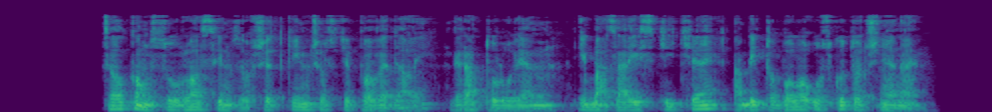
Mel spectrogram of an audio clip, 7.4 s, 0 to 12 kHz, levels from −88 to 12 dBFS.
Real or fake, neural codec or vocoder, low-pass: fake; codec, 16 kHz, 16 kbps, FreqCodec, smaller model; 7.2 kHz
